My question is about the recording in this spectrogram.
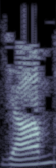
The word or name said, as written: džem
